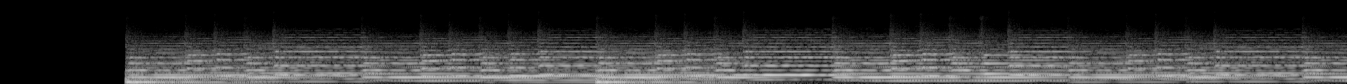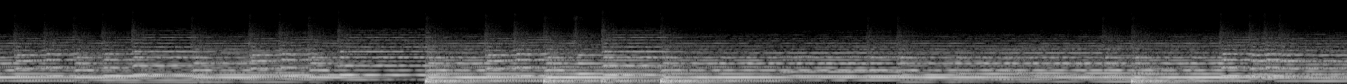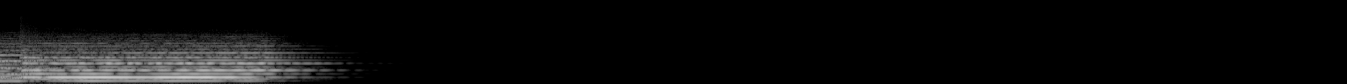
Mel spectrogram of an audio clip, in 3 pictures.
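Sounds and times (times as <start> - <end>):
symphonic orchestra riff in E minor: 1.3 - 30.2.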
